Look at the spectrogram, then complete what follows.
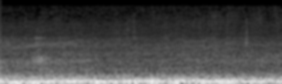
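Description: A car engine idles, a steady low rumble that holds evenly for a few seconds with no voices over it.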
